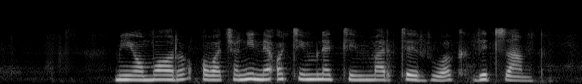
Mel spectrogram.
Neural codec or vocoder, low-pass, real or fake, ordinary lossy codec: codec, 24 kHz, 0.9 kbps, DualCodec; 5.4 kHz; fake; none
